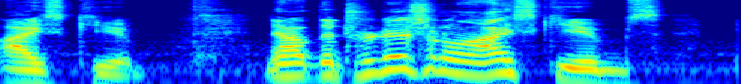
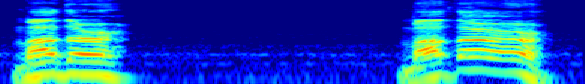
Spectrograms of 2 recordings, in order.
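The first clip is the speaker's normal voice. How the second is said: loud, higher call for mother; 5 semitones higher, 7 dB louder than usual. Acted. Child calling for Mother's attention, loud and raised. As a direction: holler "Mother" like an acted kid.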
